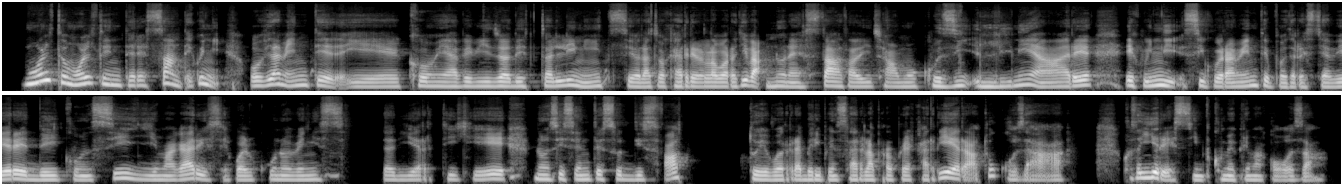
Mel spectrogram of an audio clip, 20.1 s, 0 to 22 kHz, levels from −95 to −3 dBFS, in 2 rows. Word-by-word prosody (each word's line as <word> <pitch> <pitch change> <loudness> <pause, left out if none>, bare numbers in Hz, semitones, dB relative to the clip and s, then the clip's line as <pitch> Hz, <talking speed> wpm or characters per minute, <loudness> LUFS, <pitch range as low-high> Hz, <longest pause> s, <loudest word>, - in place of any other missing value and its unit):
Molto, 290 +4 +6
molto 250 +3 +3
interessante. 190 +4 0
Quindi 250 -6 0 0.2
ovviamente, 195 0 +1
ehm, 150 0 -2
come 160 -2 -1
avevi 160 +1 -1
già 165 -1 +5
detto 160 +1 -3
all'inizio, 165 -3 0
la 145 0 +2
tua 155 - -1
carriera 155 -1 +1
lavorativa 155 +4 +4
non 160 0 -2
è 145 - 0
stata, 155 +1 +2
diciamo, 150 0 -3
così 165 +2 -2
lineare 155 +3 +2 0.2
e 185 - +3
quindi, 175 -2 +2
sicuramente 160 +2 +1
potresti 140 0 -3
avere 155 +2 +4
dei 145 0 +1
consigli, 145 +3 -3
magari 155 +3 +2
se 135 -1 -12
qualcuno 145 +2 -3
venisse 150 - -5 0.2
a 145 - -3
dirti 145 +1 -6
che 160 +3 0 0.2
non 160 -3 -1
si 170 - -2
sente 155 +2 -2
soddisfatto 150 0 -4
e 150 - +4
vorrebbe 145 +1 +1
ripensare 145 0 -2
alla 145 - +3
propria 145 0 -3
carriera. 195 +5 +2
Tu, 275 - -5
cosa 295 - -4 0.4
cosa 195 - -5
gli 210 +1 +8
resti 140 +1 -1
come 145 -2 -1
prima 140 0 -4
cosa? 135 +1 -5
155 Hz, 160 wpm, -24 LUFS, 145-175 Hz, 0.4 s, gli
